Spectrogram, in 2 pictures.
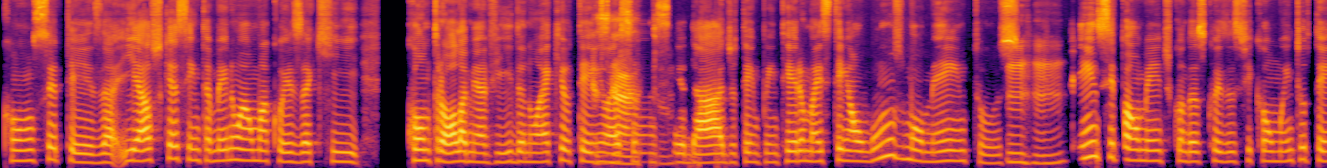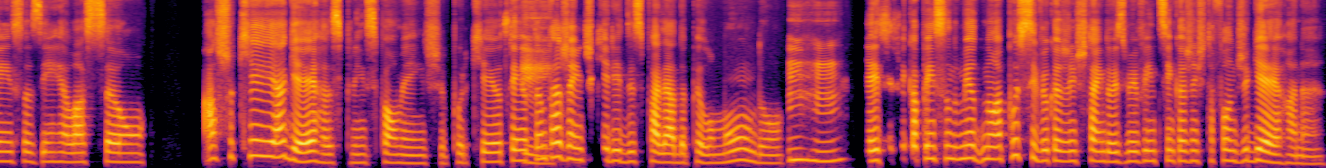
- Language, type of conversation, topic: Portuguese, advice, Como posso lidar com a incerteza e a ansiedade quando tudo parece fora de controle?
- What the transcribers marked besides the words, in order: tapping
